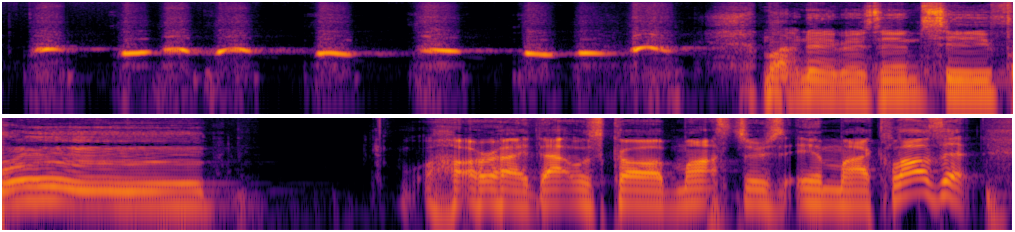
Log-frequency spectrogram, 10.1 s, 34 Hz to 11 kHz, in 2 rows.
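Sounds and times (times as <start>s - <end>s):
person whistling a bouncy tuneful melody: 0.0s - 3.7s
speech: 3.7s - 6.3s, 7.2s - 10.1s.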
